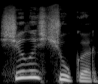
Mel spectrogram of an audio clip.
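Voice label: "сьылысь чукӧр", Komi, female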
